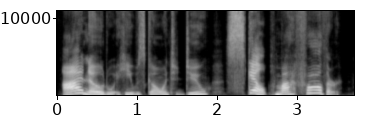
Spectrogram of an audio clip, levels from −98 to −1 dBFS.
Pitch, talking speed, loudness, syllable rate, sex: 245 Hz, 160 wpm, -20 LUFS, 3.9 syllables/s, female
